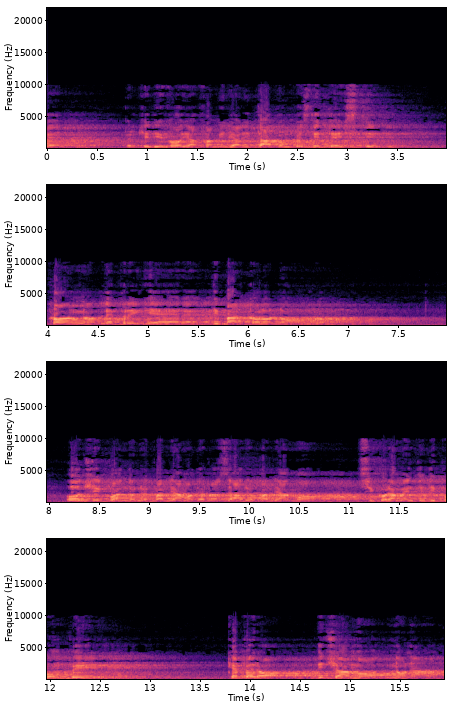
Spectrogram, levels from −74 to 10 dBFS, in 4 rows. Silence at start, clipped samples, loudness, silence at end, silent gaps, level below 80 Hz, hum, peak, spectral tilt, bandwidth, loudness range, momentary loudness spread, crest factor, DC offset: 0 s; 0.1%; -13 LUFS; 0 s; none; -50 dBFS; none; 0 dBFS; -4.5 dB/octave; 10.5 kHz; 2 LU; 13 LU; 14 dB; under 0.1%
